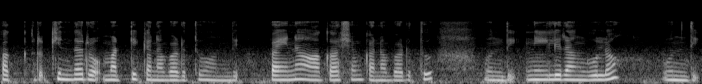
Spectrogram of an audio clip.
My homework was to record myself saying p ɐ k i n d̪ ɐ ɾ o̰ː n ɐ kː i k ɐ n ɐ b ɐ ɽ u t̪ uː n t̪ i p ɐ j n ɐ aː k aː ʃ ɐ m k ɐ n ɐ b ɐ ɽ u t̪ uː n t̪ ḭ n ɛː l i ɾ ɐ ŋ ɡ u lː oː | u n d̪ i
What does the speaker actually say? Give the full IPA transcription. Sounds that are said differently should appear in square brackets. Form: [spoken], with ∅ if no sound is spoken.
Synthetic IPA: p ɐ k i n d̪ ɐ ɾ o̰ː [m] ɐ [ʈː] i k ɐ n ɐ b ɐ ɽ u t̪ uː n [d̪] i p ɐ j n ɐ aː k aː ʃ ɐ m k ɐ n ɐ b ɐ ɽ u t̪ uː n [d̪] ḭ n [iː] l i ɾ ɐ ŋ ɡ u [l] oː | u n d̪ i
